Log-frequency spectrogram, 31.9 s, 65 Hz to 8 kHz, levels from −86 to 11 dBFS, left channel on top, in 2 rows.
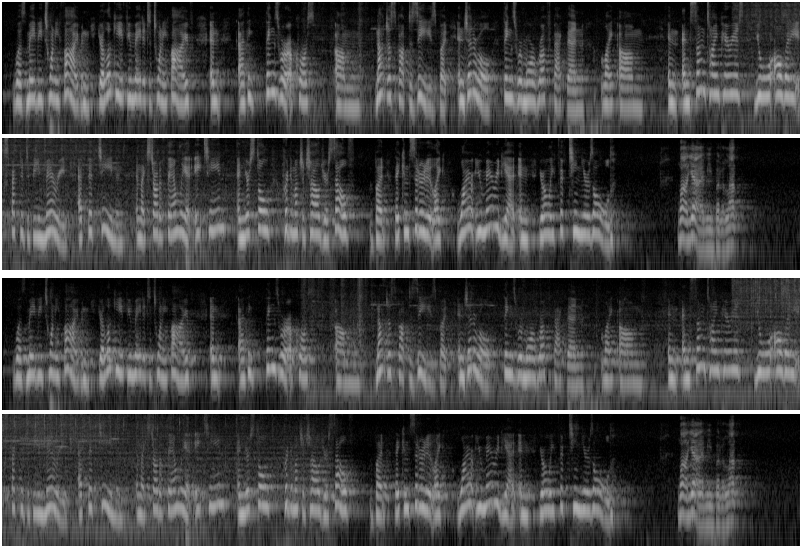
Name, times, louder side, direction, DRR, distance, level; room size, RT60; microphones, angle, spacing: voice 1, 0.2-4.4 4.7-6.2 6.6-7.2 7.5-11.6 12.0-12.8 13.3-22.9 23.3-24.8 25.1-28.2, left 2 dB, 50° left, 9 dB, 0.8 m, -30 dB
sound 1, 5.8-20.0, right 5 dB, 45° right, 1.0 m, -55 dB
sound 2, 14.6-22.6, right 3 dB, 65° right, 3.2 m, -49 dB
voice 2, 29.1-30.6, left 1 dB, 15° left, 7 dB, 0.7 m, -34 dB
22.0 x 16.0 x 9.5 m, 1.3 s
head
